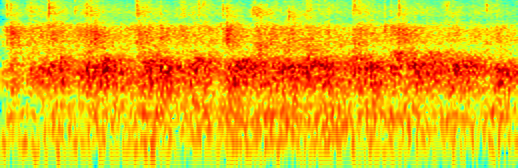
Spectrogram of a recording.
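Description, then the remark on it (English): A church audience in Hanford applauds its worship teams: steady, loud applause, a dense wash of many hands clapping at once with no single beat standing out, sustained throughout without any talking. “And so you can applaud for them if you like.”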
